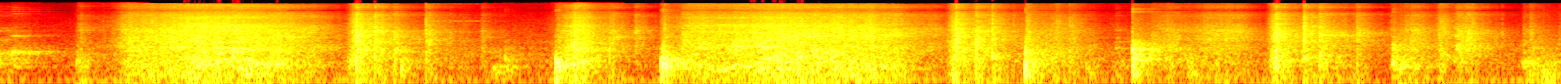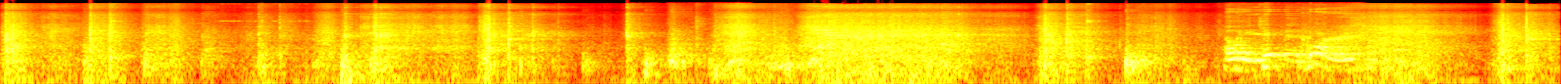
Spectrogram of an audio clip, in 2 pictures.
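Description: FinishPro automatic drywall taper in use: drawn-out scraping and rustling of tape and mud, broken by frequent sharp clicks and knocks from the tool.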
